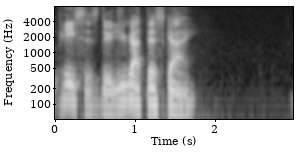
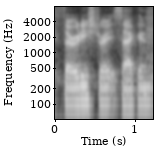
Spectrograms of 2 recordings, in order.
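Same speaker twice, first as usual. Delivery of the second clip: ordinary talk, nothing marked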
